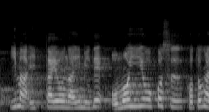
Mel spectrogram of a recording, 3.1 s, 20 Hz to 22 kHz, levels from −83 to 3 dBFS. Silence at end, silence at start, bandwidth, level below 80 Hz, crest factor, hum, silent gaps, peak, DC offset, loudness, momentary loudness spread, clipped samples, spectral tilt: 0 s; 0 s; 9.8 kHz; -76 dBFS; 16 dB; none; none; -14 dBFS; under 0.1%; -31 LUFS; 6 LU; under 0.1%; -5.5 dB/octave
